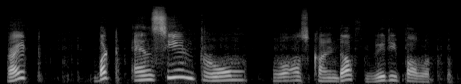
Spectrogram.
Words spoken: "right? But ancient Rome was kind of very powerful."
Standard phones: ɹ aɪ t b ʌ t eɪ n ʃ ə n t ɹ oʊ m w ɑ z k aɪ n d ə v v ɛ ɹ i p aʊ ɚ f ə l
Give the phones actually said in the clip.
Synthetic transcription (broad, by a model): ɹ aɪ t b ʌ t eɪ n s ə n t ɹ oʊ m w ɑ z k aɪ n d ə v v ɛ ɹ i p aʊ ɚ f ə l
